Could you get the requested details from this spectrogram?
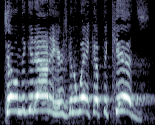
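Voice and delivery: a cross wife ordering him; annoyed wife. Acted. Wife demanding the husband send the friend away, loudly. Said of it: "wife scolding at midnight".

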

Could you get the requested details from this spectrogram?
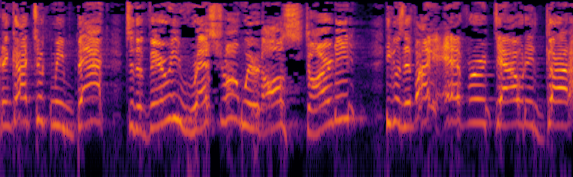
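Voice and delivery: emotional outburst. Retold or imitated. The pastor voices James back in the restaurant, shouting with tearful joy. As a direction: cry it out, overwhelmed with gratitude.

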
